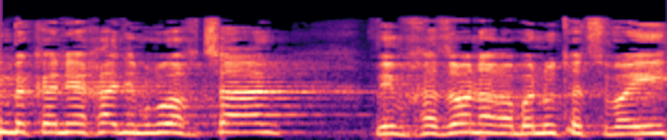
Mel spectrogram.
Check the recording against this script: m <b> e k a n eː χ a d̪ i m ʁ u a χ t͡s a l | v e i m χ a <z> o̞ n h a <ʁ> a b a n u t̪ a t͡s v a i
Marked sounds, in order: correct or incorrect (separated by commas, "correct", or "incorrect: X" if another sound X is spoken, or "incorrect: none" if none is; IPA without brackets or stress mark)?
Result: correct, correct, correct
